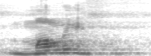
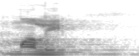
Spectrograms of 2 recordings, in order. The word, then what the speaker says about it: Malli: what came out is Molly and Phoenix is like a nice language because you write things as you pronounce them so it is modeling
